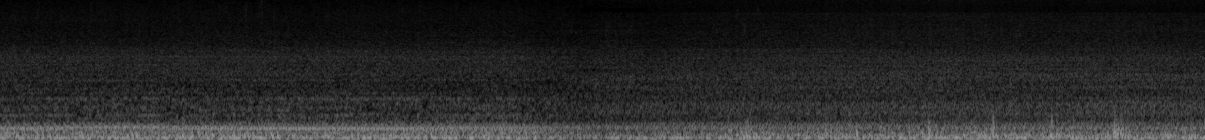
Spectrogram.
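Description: Pickup truck driving on a paved road, heard from inside the cab: a steady engine and road rumble, with a low hum that fades about halfway through.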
